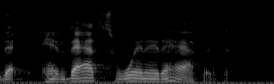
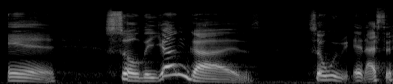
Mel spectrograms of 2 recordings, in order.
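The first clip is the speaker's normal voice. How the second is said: ordinary talk, nothing marked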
